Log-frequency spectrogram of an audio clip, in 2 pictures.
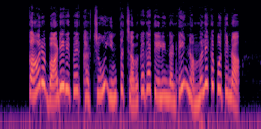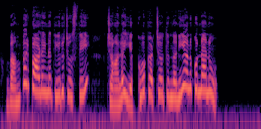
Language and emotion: Telugu, surprised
